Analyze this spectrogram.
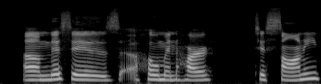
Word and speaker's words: tisane: This is Home and Hearth Tisani tea, I think is how it's pronounced. Tisane. Or Tisane if you're American. I'm going to say Tizan.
